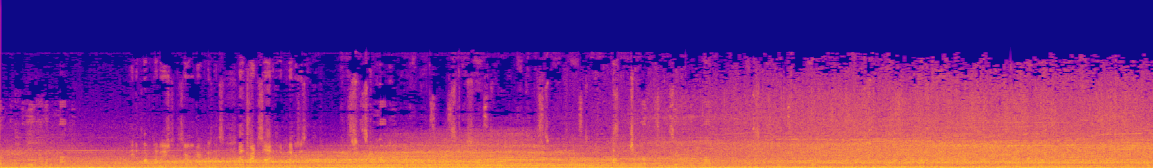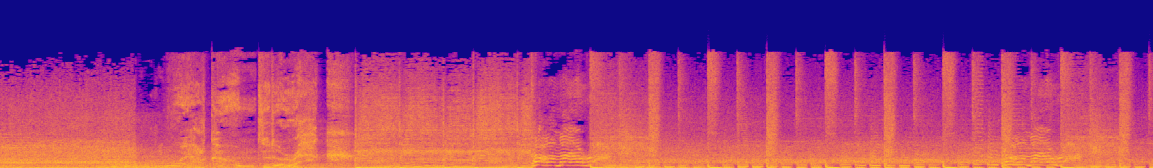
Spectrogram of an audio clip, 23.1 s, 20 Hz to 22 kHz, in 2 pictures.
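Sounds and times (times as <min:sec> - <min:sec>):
propeller plane engine drone: 0:00.0 - 0:13.2.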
